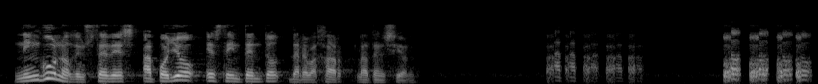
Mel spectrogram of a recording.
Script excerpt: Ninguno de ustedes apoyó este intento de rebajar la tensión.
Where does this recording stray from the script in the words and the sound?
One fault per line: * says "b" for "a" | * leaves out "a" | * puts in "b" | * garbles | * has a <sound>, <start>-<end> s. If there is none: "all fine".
* has a laugh, 5.5-6.5 s
* has a laugh, 7.2-8.1 s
